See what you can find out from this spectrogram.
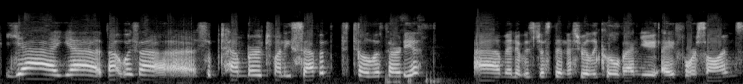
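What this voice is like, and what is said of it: Northern accent. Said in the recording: “you are from the north ... That's where that nice accent comes from.”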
